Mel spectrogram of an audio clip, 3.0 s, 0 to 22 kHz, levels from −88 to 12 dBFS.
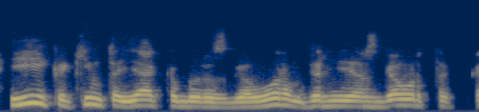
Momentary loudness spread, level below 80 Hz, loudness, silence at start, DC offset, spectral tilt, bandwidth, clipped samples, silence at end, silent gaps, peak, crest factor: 3 LU; -68 dBFS; -19 LUFS; 0.05 s; under 0.1%; -8.5 dB/octave; 7.2 kHz; under 0.1%; 0.2 s; none; -8 dBFS; 10 dB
